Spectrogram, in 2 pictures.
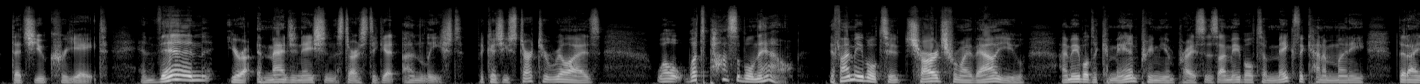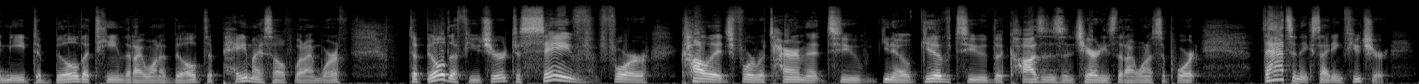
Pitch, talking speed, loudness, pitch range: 105 Hz, 185 wpm, -22 LUFS, 95-115 Hz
